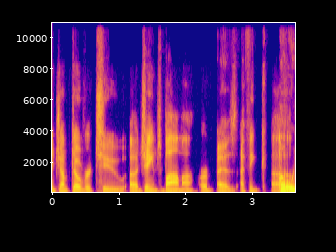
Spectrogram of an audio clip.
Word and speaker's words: Bama: over to uh James Bama or as I think oh yeah the aora Bill Stout Bill Stout was telling me it's actually pronounced Bama but um it that the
